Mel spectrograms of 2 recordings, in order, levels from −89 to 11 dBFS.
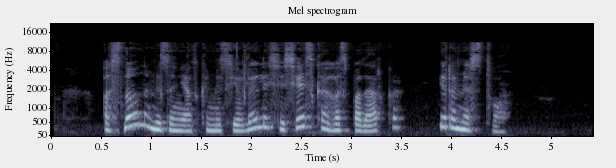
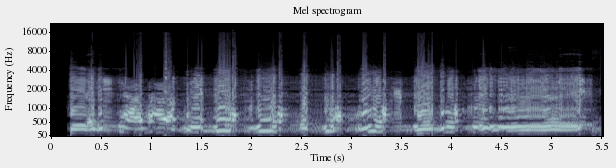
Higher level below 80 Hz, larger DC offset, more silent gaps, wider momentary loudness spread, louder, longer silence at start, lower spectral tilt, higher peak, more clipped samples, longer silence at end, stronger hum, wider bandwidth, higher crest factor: about the same, -62 dBFS vs -58 dBFS; neither; neither; first, 15 LU vs 3 LU; second, -21 LUFS vs -18 LUFS; first, 0.55 s vs 0.2 s; second, -5.5 dB/octave vs -7 dB/octave; about the same, -6 dBFS vs -6 dBFS; neither; first, 0.85 s vs 0 s; neither; first, 11.5 kHz vs 8.4 kHz; first, 16 dB vs 10 dB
